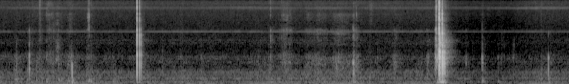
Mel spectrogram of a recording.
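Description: Quiet handling noises: scattered light clicks, a sharp click about two seconds in, and a louder, short crackle about six and a half seconds in.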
